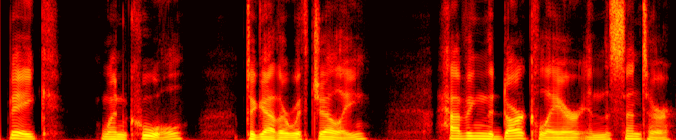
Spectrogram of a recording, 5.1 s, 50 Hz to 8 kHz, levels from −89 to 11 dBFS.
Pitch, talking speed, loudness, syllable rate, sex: 125 Hz, 155 wpm, -19 LUFS, 4.8 syllables/s, male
